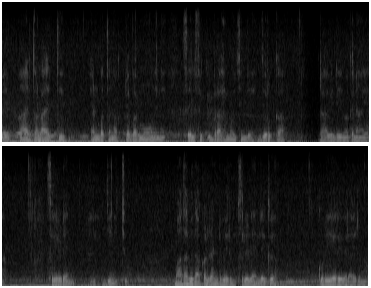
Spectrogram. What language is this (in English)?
Malayalam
